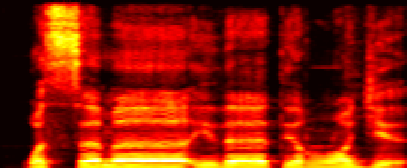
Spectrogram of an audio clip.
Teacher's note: Ketika dia disukun, jimnya dia tipis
